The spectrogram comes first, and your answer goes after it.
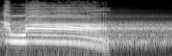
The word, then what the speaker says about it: আল্লাহ: অবশ্যই টেরান এটি আমাদের মনে রাখতে হবে তো আল্লাহ তাআলা তার উপরে আমাদের বিশ্বাস হচ্ছে এই যে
